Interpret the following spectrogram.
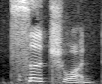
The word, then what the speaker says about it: Sichuan: The correct Chinese pronunciation is Szechwan.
